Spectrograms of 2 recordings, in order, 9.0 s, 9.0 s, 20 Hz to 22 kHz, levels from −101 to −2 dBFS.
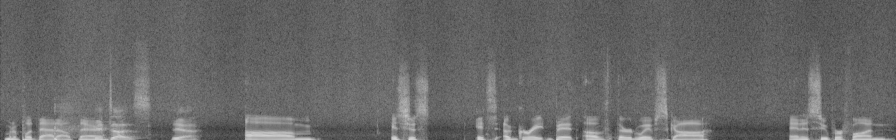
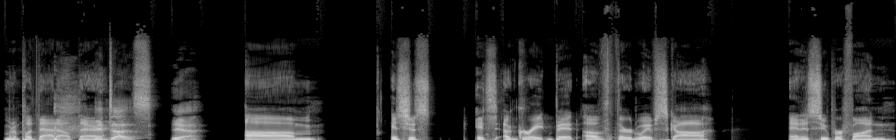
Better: second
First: hiss; noticeable; throughout; 15 dB below the speech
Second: none

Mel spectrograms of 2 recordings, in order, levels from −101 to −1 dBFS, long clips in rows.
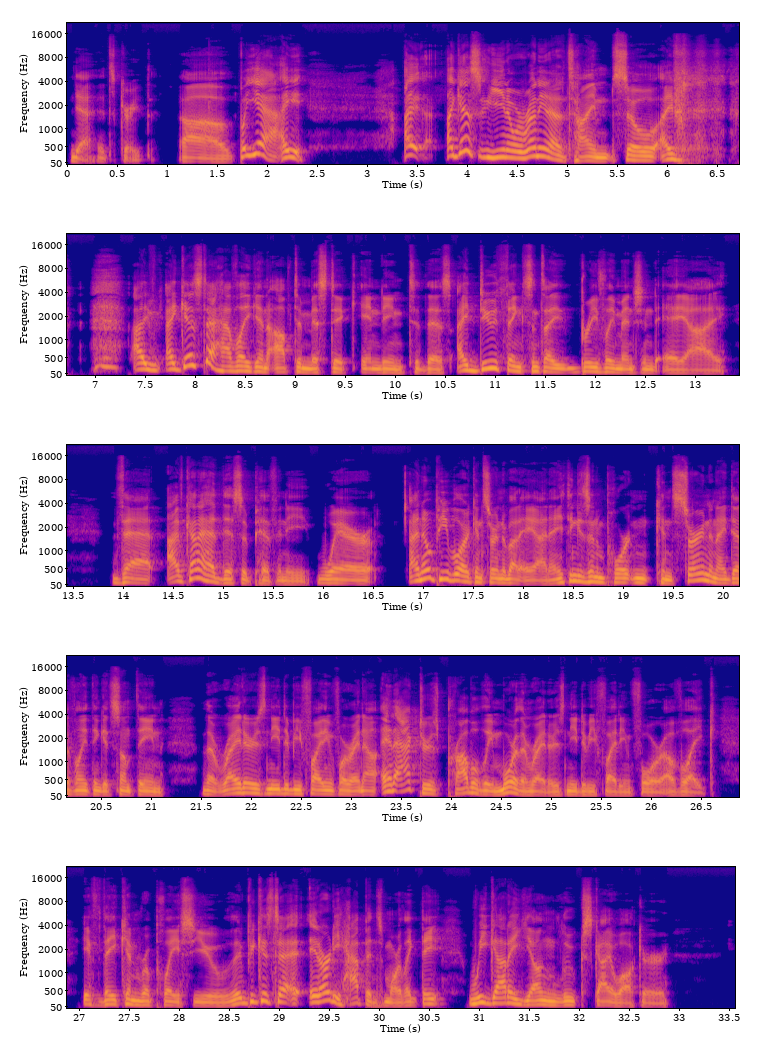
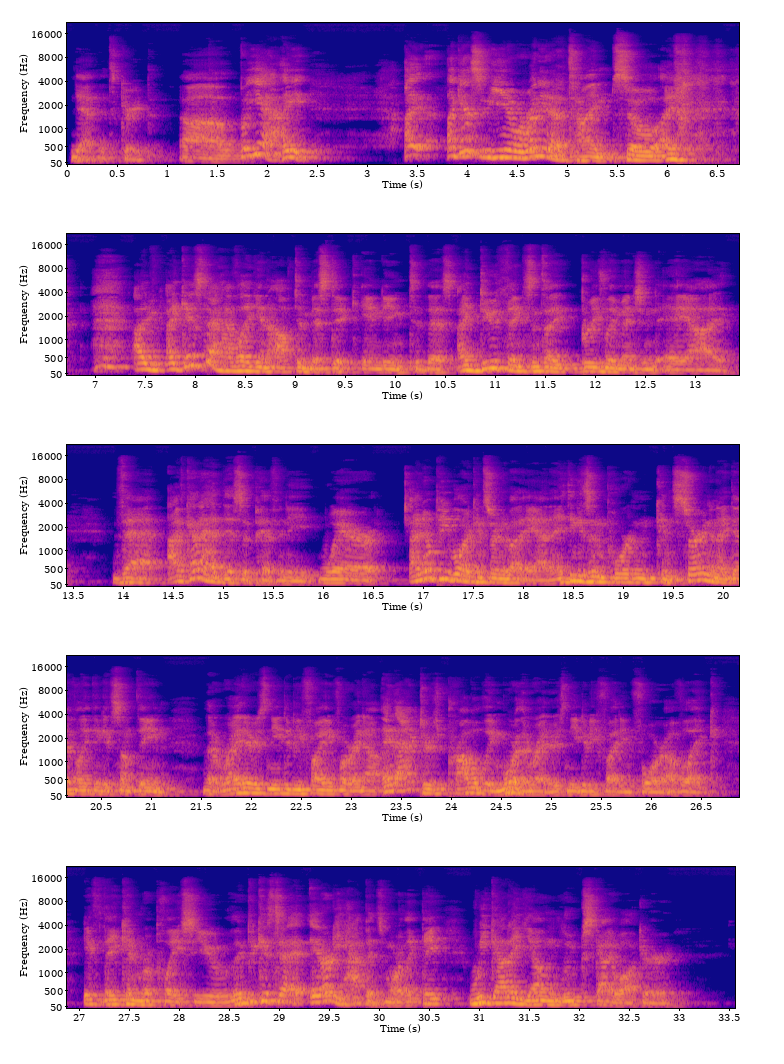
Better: first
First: none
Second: room echo; slight; dies away in 0.5 s // off-mic speech; far

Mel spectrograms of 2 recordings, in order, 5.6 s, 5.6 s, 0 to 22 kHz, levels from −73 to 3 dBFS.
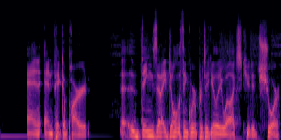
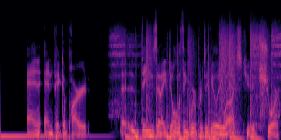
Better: first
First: background music; faint; throughout; 25 dB below the speech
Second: background music; loud; throughout; 4 dB below the speech

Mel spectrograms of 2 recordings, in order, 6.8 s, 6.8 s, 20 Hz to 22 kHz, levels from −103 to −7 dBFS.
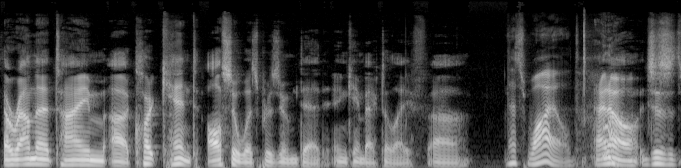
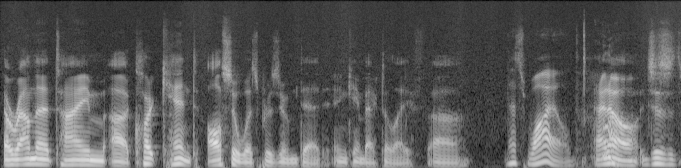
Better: first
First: none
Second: hiss; faint; throughout; 25 dB below the speech

